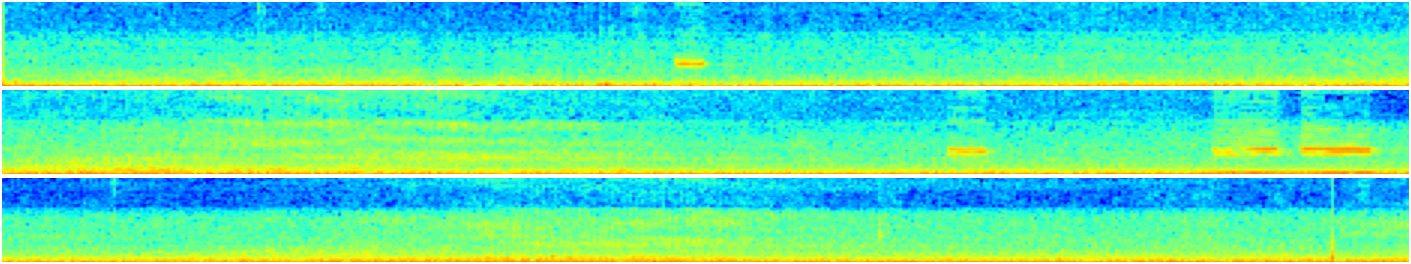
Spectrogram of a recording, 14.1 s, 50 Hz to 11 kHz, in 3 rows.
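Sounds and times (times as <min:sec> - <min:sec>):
vehicle horn toots: 0:02.1 - 0:02.5, 0:08.7 - 0:09.4.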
